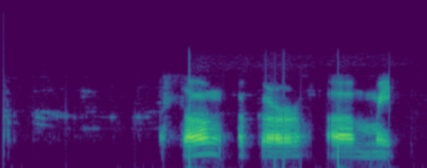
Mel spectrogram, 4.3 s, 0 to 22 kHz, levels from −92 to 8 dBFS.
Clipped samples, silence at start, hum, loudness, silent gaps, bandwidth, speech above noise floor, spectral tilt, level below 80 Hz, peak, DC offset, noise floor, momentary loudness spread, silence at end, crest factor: under 0.1%; 1.6 s; none; -21 LUFS; none; 6.8 kHz; 45 dB; -0.5 dB/octave; -66 dBFS; -4 dBFS; under 0.1%; -66 dBFS; 14 LU; 0.4 s; 20 dB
